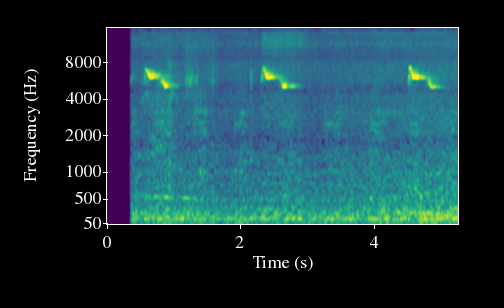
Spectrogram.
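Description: A small bird calling three times, about two seconds apart: each a short, high call that steps down in pitch, over steady outdoor background noise that cuts in abruptly after a moment of dead silence.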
